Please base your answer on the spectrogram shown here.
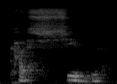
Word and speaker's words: kaścid: So when they go together, it sounds more like kaścid. And again, the sound is right behind the front teeth.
